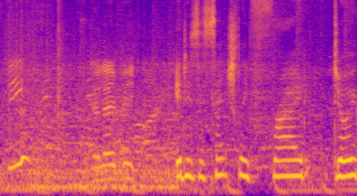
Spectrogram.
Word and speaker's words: jalebi: How do you pronounce these? Jalebi.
